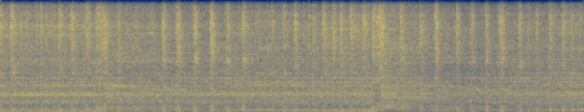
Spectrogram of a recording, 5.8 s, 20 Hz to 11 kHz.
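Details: Yamaha YZ250 two-stroke motocross bike (270cc/250cc) after full engine rebuild (bottom end, transmission, bearings, clutch, power valve), second start-up after cooling, warming to about 100–125 degrees: crisp even idle crackle with smooth gentle blips; normal warm-up idle.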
